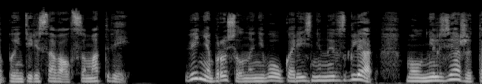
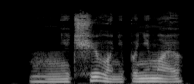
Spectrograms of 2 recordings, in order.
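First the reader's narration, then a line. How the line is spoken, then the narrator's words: Muttering. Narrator (Russian): пробормотал учитель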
